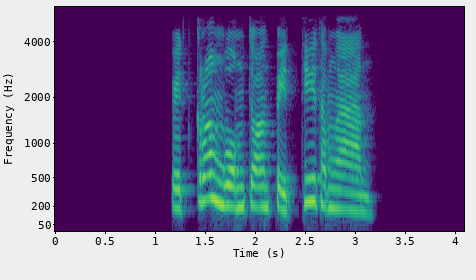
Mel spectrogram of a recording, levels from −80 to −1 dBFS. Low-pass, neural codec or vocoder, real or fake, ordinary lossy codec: 5.4 kHz; none; real; none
